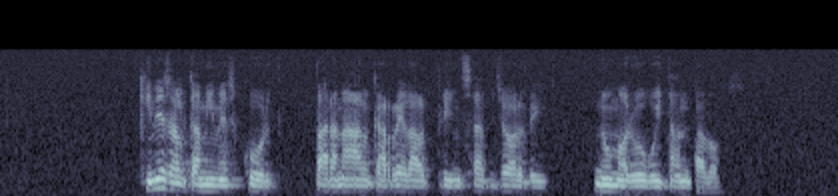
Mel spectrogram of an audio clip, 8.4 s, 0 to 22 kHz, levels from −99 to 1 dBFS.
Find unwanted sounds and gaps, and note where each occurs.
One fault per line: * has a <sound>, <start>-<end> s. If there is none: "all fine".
all fine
